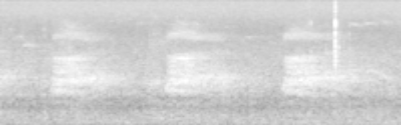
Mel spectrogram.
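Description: A crow caws three times at steady intervals, moderately distant, over a constant low background rumble inside the grounds of the old Aincourt sanatorium.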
